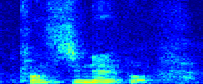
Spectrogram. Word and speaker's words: Constantinople: Constantinople.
